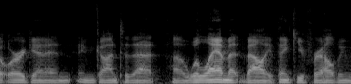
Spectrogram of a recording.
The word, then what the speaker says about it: Willamette: um and it is Willamette not Willamette it rhymes with the word we can't say on this podcast but you get the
